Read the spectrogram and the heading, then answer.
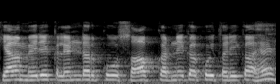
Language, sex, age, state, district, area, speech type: Hindi, male, 60+, Rajasthan, Karauli, rural, read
